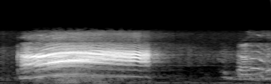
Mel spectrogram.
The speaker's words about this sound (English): Oh, that's Arnold, our talking crow. A talking crow, huh?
